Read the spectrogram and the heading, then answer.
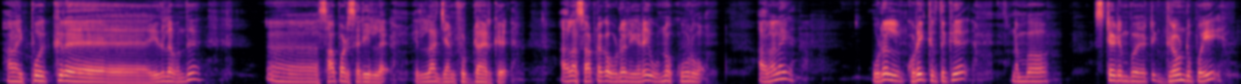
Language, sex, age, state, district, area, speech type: Tamil, male, 45-60, Tamil Nadu, Krishnagiri, rural, spontaneous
